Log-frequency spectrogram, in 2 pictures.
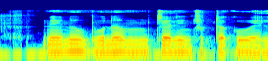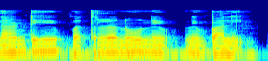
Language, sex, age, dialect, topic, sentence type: Telugu, male, 60-100, Telangana, banking, question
